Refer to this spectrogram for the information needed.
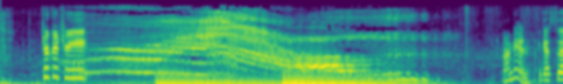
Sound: spooky noises

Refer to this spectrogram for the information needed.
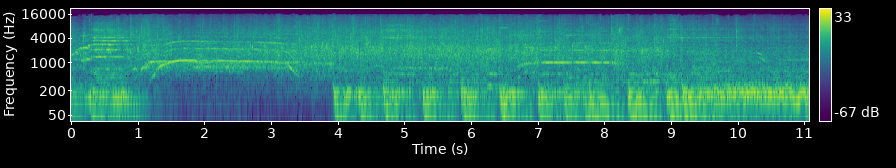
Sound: audience applauds

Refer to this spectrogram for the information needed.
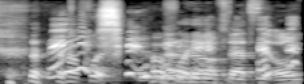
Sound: mumbling

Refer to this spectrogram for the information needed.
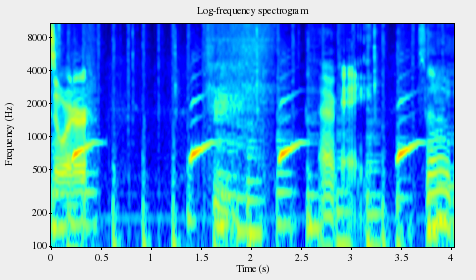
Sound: sigh

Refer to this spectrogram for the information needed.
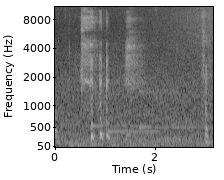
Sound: laughing

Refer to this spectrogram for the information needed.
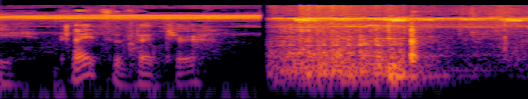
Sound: sound of motor

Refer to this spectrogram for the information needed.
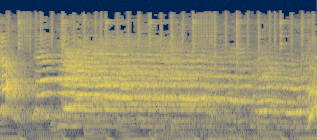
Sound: screaming

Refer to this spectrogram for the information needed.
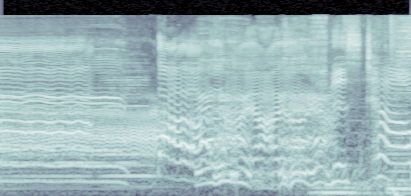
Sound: laughing

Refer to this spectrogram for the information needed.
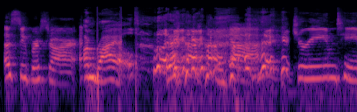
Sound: laughs

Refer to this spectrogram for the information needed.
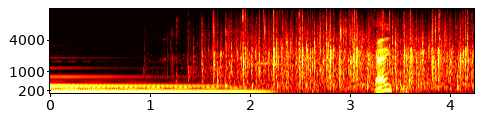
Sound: audience applauding

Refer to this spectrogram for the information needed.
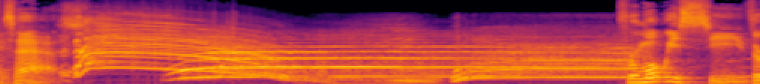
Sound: screaming

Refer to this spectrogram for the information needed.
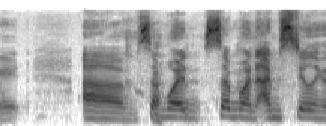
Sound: laughs

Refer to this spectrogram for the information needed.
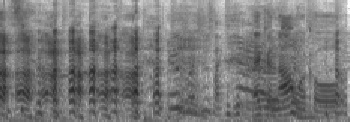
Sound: all laughing

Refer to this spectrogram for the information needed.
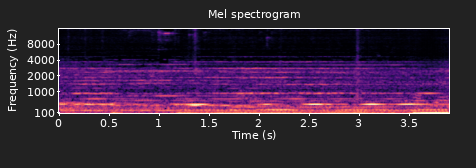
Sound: none

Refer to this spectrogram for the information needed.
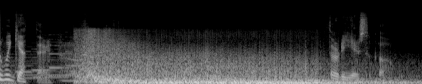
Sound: rocket whooshing

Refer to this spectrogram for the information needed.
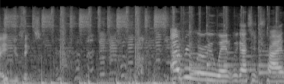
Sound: laughter

